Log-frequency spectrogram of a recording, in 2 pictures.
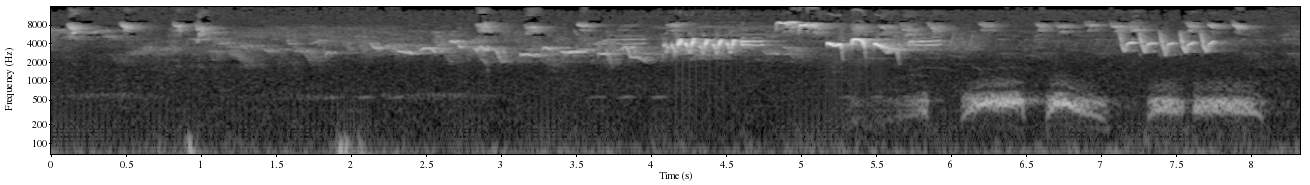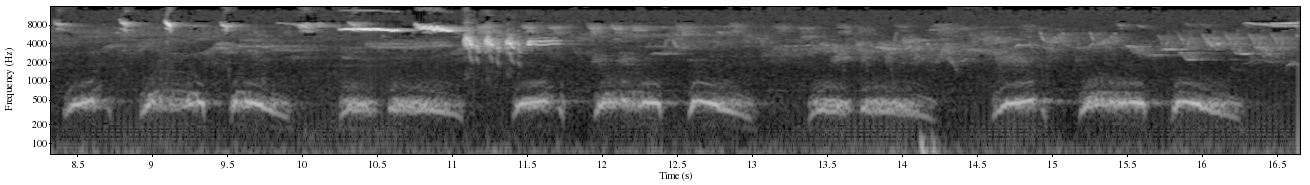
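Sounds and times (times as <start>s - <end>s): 
small songbirds chirping and trilling: 0.0s - 16.6s
common wood pigeon cooing: 5.6s - 16.6s.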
